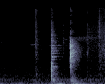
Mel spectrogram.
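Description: A cue stick strikes a billiard ball with a sharp click.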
